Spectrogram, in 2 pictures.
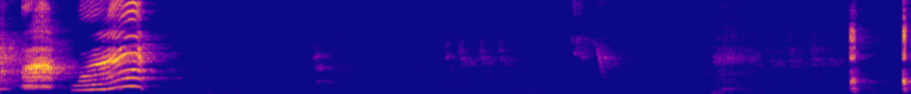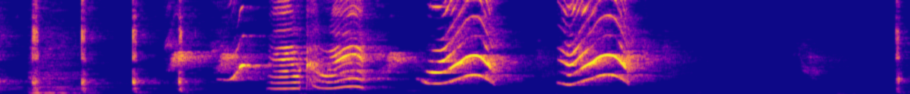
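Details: A pet talking parrot, said to say "mummy", gives shrill, rising-and-falling harmonic calls in short bursts, a pair near the start and a quick run of three or four later, with clicks and rustles between.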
